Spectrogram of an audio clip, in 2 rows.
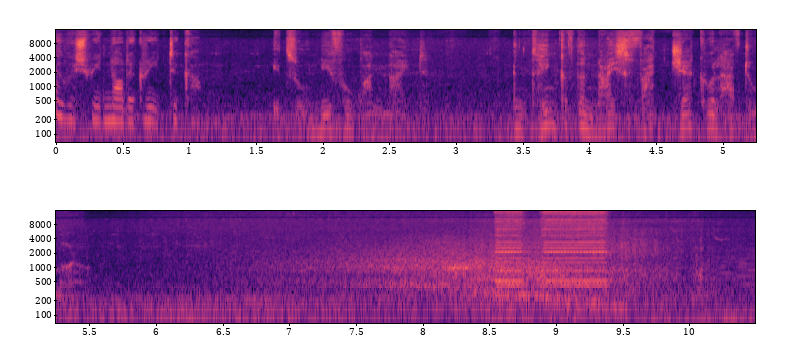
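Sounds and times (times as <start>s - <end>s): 
speech: 0.0s - 5.6s
car engine rumbling as it slows down approaching a gateway: 2.6s - 10.4s
sustained car horn toot: 8.5s - 9.8s.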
